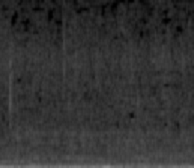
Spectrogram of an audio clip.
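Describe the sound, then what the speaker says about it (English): Steady rain falling continuously on a South Carolina restaurant, a soft even patter on surfaces with no voices. "Oh my god, it's raining."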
